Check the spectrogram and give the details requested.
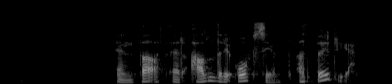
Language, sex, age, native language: Icelandic, male, 30-39, Icelandic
